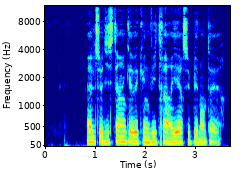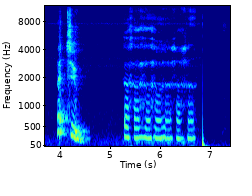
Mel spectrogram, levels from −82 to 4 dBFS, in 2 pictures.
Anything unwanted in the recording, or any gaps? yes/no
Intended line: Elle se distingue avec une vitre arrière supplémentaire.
yes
